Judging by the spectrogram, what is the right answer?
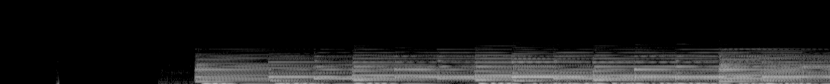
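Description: Grand piano playing sustained chords and a melody, starting about two seconds in after a silent gap, recorded with a pair of Behringer C-2 small-diaphragm condenser microphones.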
